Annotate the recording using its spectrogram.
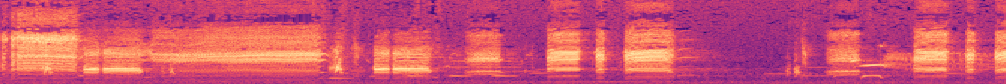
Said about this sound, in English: Equally arresting are the raucous growls, wails, and whistles of another western bird, the yellow-headed blackbird.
